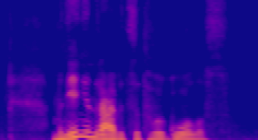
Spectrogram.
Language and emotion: Russian, neutral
